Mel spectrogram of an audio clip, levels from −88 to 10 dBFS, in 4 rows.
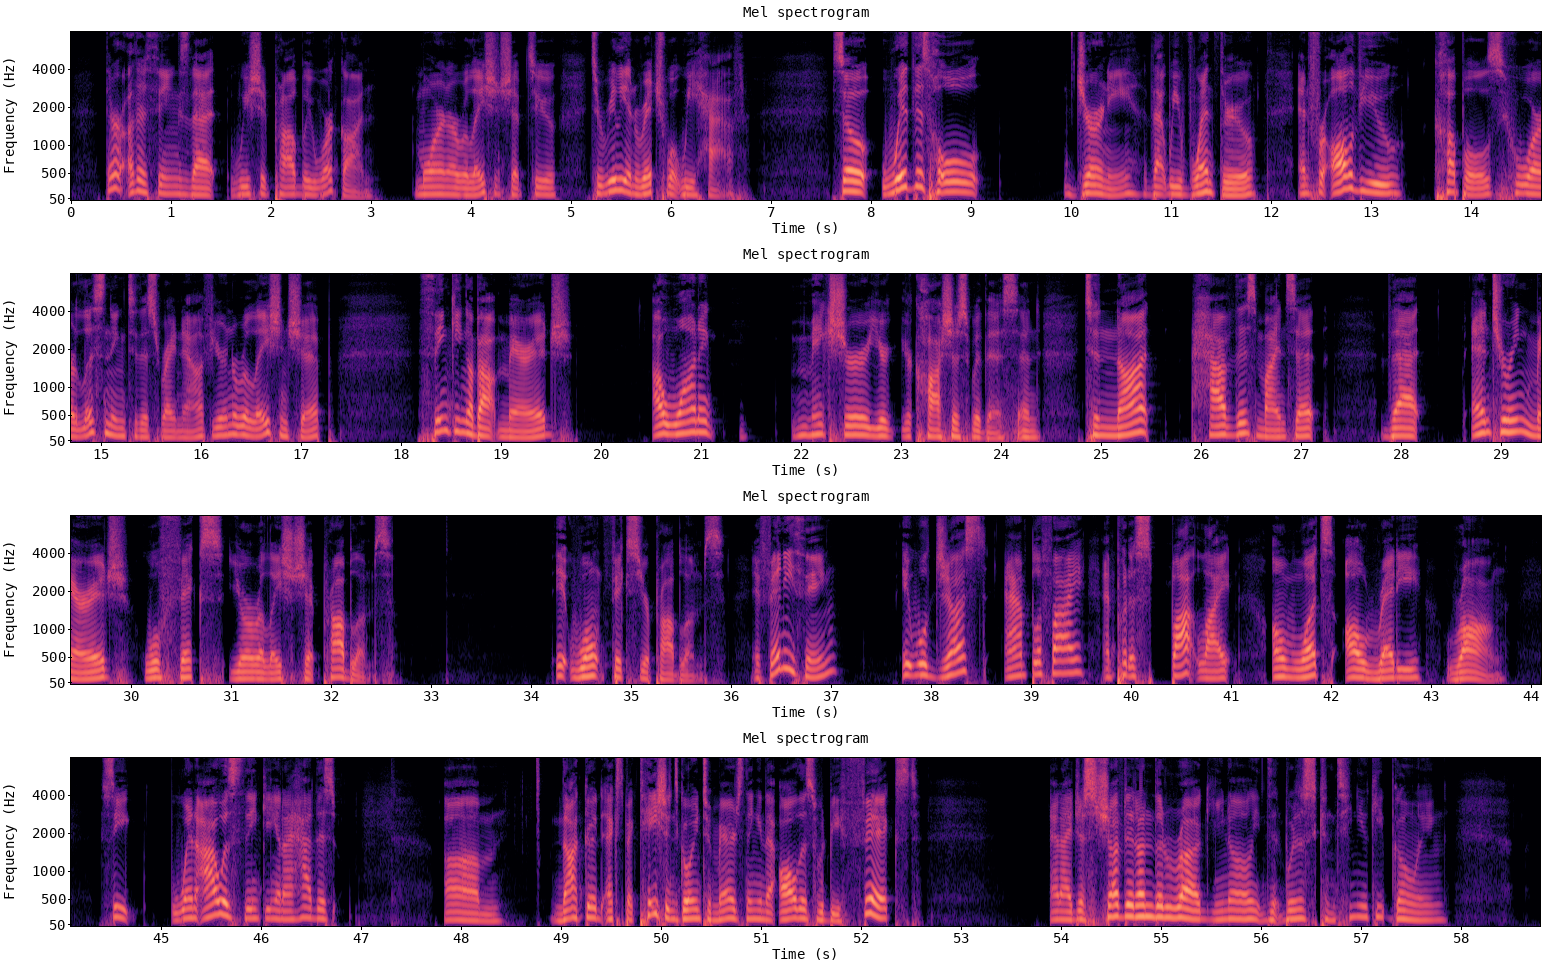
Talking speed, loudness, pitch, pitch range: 135 wpm, -19 LUFS, 140 Hz, 120-165 Hz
